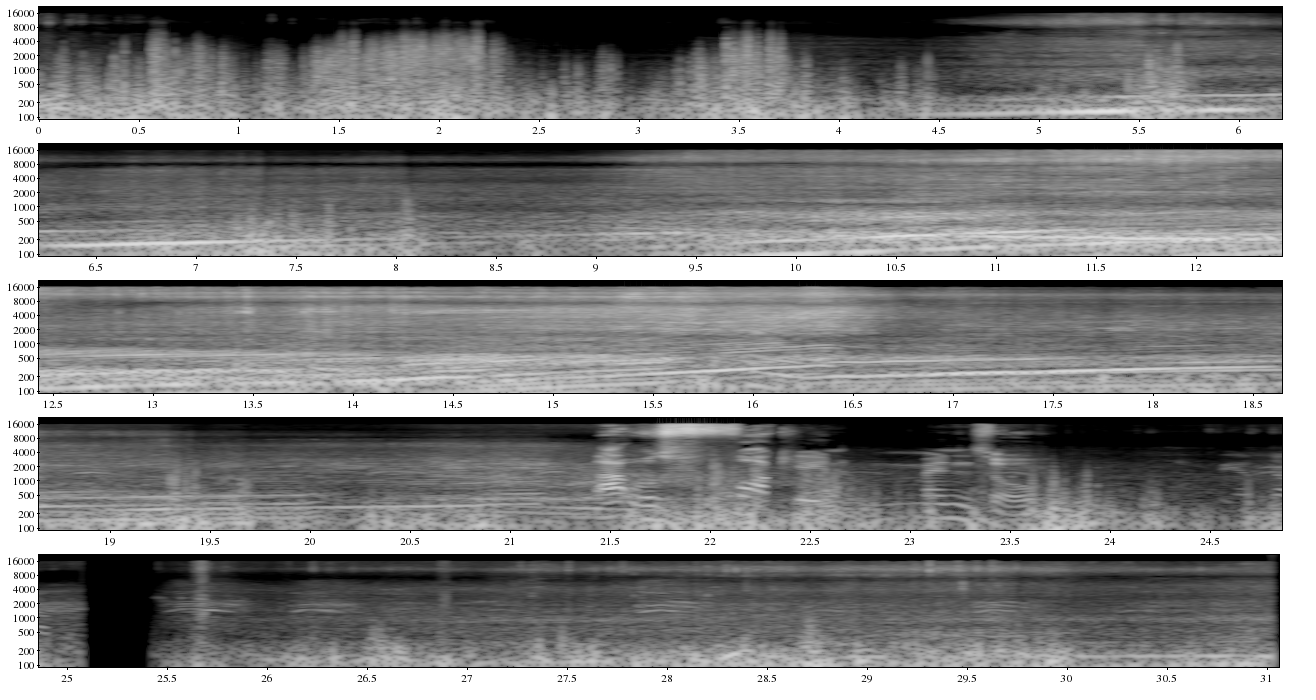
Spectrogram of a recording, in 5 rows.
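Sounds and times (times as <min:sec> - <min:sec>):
cars accelerating hard: 0:04.5 - 0:21.7.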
